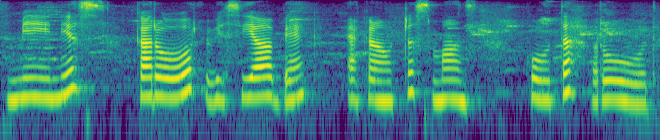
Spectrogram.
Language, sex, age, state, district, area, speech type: Kashmiri, female, 45-60, Jammu and Kashmir, Bandipora, rural, read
